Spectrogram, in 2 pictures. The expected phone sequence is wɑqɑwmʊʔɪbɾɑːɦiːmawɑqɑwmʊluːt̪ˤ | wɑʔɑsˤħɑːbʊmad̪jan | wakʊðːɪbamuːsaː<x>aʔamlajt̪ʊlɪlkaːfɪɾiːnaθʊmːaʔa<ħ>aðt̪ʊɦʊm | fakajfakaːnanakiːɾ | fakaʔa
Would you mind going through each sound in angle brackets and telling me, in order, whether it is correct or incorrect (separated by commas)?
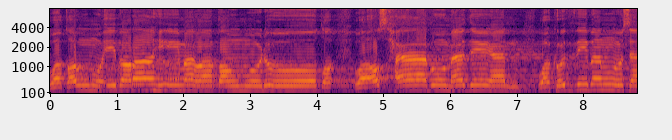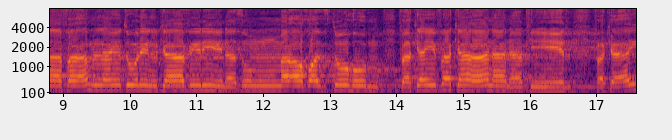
incorrect, incorrect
